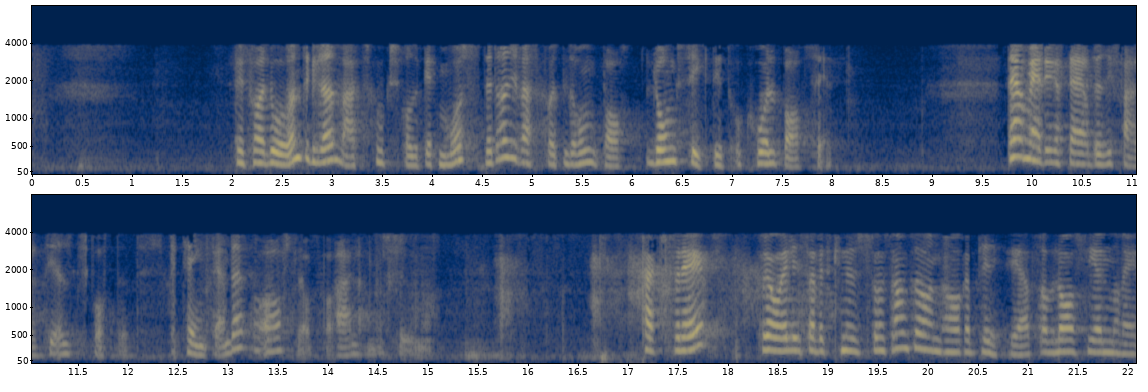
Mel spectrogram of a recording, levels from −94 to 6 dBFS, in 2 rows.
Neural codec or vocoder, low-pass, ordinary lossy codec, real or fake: codec, 16 kHz, 0.8 kbps, ZipCodec; 7.2 kHz; AAC, 16 kbps; fake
